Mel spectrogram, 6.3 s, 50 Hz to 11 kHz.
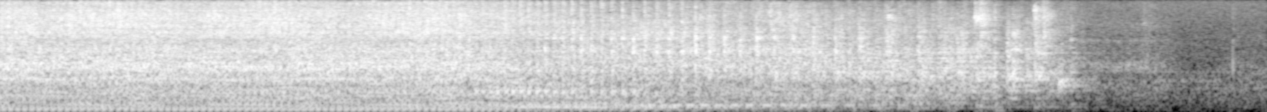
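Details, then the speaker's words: Older Tecumseh 4,000 W generator before carburetor main jet adjustment: engine note rises and falls about four times a second, never settling, surging from a too-lean mixture; the fix is richening the main jet. "It's surging. Surging usually means too lean of a mixture."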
